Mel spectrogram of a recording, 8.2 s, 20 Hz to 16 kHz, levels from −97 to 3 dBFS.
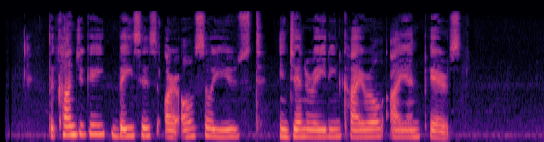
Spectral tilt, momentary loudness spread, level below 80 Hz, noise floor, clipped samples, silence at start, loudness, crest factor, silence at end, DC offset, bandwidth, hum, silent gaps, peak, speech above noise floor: -5 dB/octave; 9 LU; -80 dBFS; -63 dBFS; under 0.1%; 0.75 s; -28 LUFS; 22 dB; 1.3 s; under 0.1%; 11.5 kHz; none; none; -8 dBFS; 35 dB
